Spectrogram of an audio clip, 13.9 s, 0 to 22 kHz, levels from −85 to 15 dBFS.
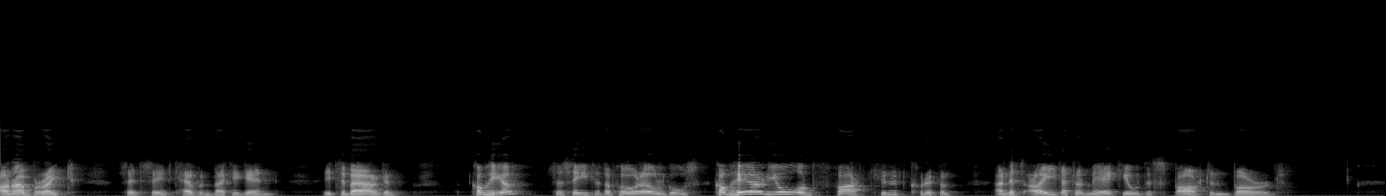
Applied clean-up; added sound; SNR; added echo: none; none; none; none.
